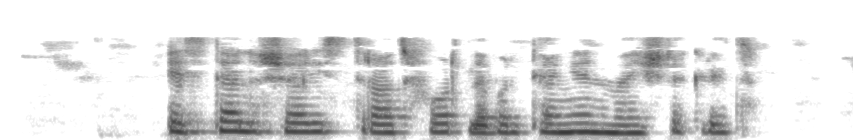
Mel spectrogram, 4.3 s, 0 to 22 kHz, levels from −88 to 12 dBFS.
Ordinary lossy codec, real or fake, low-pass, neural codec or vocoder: MP3, 48 kbps; real; 7.2 kHz; none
